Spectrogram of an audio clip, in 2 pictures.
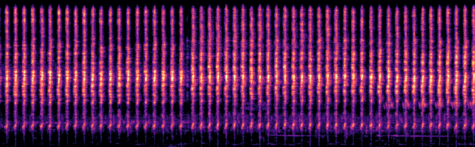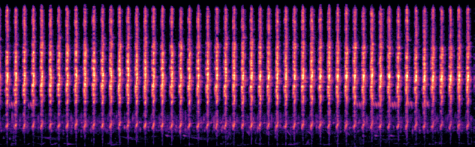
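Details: Steady, shrill walang kecek bush cricket calling, prized by bird keepers for training, pulsing regularly near three times per second throughout, with faint whistles of other birds beneath.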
